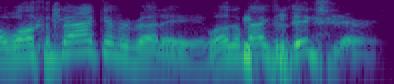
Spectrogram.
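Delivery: put-on TV game show host voice, swooping pitch. Explaining the fun of hosting a game show: game show host voice. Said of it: "get a game show voice".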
